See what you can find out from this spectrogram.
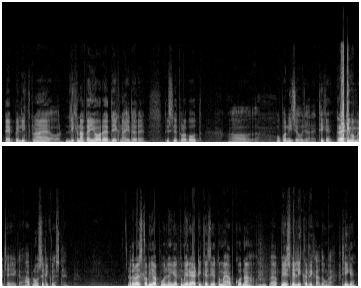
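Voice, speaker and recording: A man's voice: mid-range voice, brisk. A man teaching a math lesson in a touch, writing on a tablet as he talks and often checking that the students follow. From North India. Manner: repeats "theek hai" and "hai na", checks in with students. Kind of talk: tutorial lesson. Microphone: voice-over recorded while writing on a tablet.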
